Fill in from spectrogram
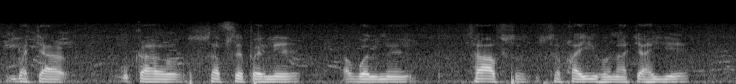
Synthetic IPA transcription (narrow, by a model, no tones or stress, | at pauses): bətːʃa | kasəbsepəɦɪle | ə̰ʋəlmẽ | saːpʰsəpʰaːiɦoːnat͡ʃaːɦie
